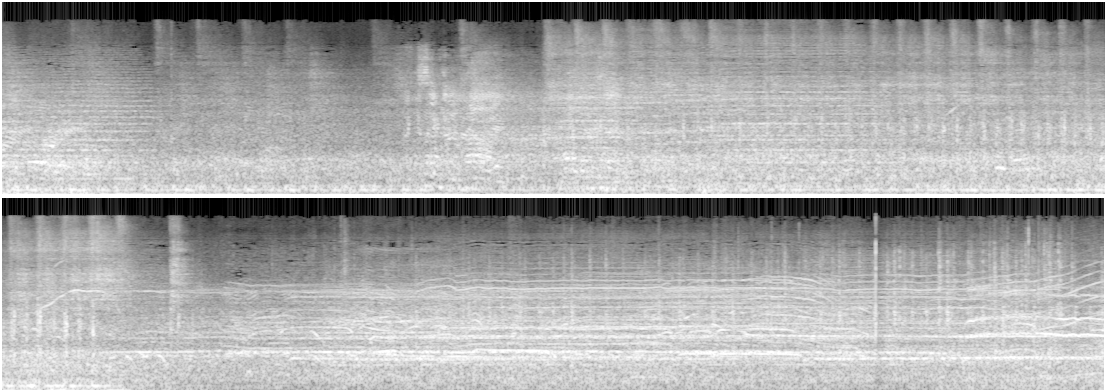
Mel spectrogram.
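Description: Stadium crowd noise under music: a low steady beat through roughly the first half, then held, wavering notes for the rest.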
